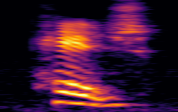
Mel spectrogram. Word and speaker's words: hej: You do say the J. Okay. Hedge. Or hedge. Hedge.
